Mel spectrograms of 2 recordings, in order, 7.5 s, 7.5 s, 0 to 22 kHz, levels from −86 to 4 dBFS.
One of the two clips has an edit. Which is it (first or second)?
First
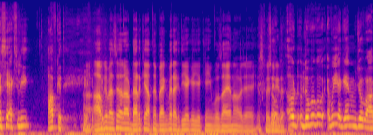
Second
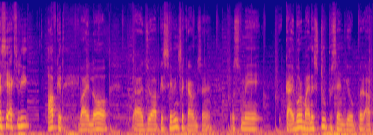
second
